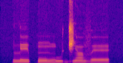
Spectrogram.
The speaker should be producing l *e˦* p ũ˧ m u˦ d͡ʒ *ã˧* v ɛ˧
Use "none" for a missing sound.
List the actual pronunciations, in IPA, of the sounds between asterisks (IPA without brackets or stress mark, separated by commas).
e˦, ã˧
